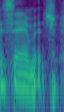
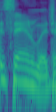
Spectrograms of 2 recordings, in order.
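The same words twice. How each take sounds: First: Sandwich said as sammich, the nd and w dropped. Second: Sandwich with a clear n and w, sand-wich; full sandwich. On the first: Showing friends how he really says it, a casual sammich. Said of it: "I say sandwich". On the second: Telling friends how he doesn't say it, sandwich said in full. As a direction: spell out every sound of sandwich. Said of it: "I don't say sandwich". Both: Shown as a demonstration.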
